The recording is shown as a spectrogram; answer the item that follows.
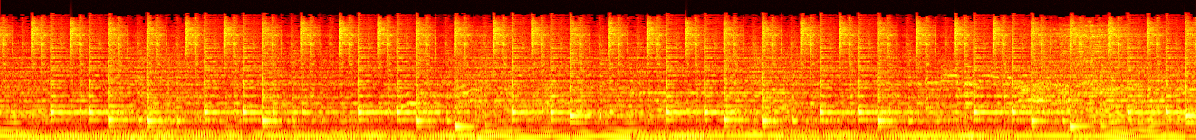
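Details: Electronic dance music with a driving beat and synth layers, no animal sounds.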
